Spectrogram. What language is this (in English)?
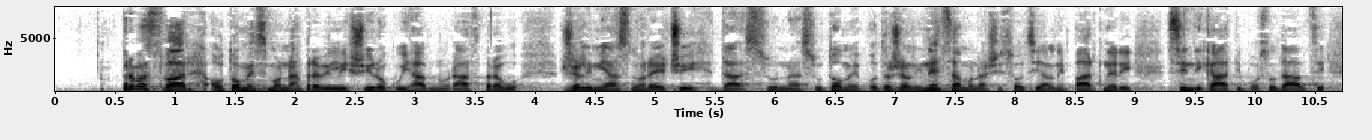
Croatian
